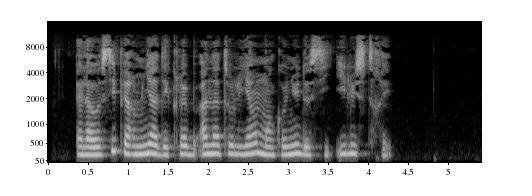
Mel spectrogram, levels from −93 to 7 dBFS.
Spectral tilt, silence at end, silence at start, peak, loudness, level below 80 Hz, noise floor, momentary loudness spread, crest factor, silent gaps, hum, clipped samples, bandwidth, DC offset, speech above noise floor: -3.5 dB/octave; 1.15 s; 0.35 s; -6 dBFS; -21 LUFS; -64 dBFS; -75 dBFS; 8 LU; 18 dB; none; none; under 0.1%; 11.5 kHz; under 0.1%; 54 dB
